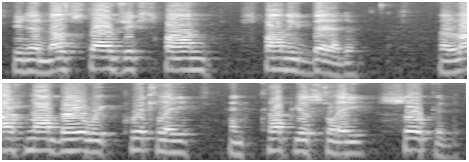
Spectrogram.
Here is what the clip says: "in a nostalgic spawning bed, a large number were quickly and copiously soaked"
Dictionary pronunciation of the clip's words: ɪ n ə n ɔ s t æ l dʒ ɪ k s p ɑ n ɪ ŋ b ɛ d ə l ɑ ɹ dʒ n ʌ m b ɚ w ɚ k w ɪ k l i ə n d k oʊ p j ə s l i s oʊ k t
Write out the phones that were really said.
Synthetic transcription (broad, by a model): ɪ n ə n ɔ s t æ l dʒ ɪ k s p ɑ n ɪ b ɛ d ə l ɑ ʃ n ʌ b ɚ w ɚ k w ɪ k l i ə n k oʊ p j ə s l i s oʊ k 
